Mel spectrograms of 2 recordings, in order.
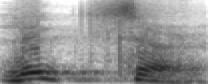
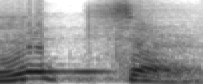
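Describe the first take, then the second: Both takes have the same delivery.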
